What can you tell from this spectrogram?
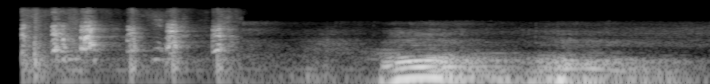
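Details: Two Doberman Pinschers, Mr Dave and Ms Hellen, doing bite work: five sharp, deep barks in quick succession over about two seconds, followed by a low, rumbling sound that swells and fades.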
